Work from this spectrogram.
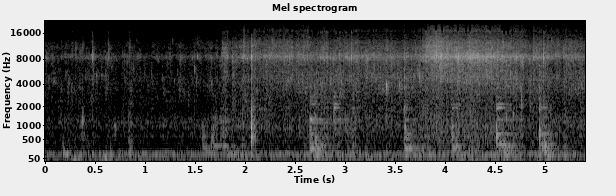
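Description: Sausage for a New Orleans style Zatarain's jambalaya fries in a pan with a steady close sizzle and occasional scraping stirs, growing slightly louder toward the end.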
